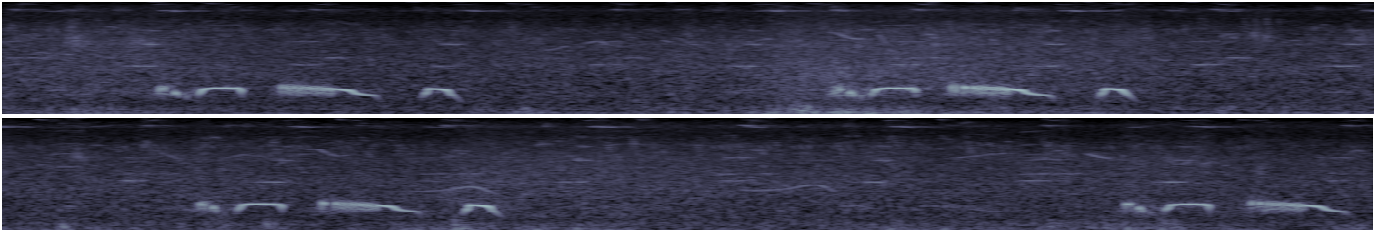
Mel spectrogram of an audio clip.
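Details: Thai decoy spotted dove cooing steadily: four three-note phrases spaced roughly every four seconds, each a brief coo, a drawn falling note and a short hooked close, with faint chirps of other birds and low background rumble.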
